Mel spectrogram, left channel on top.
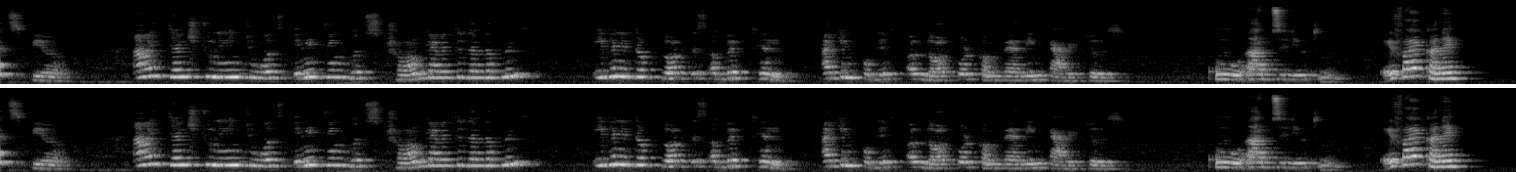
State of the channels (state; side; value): identical; both; correlation 1.00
